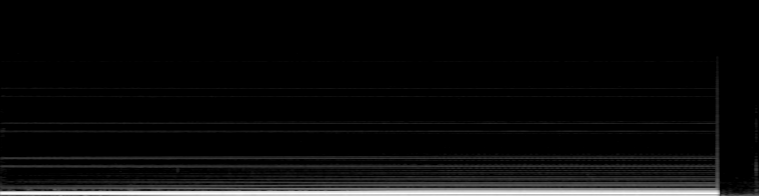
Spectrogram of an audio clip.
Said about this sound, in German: Dass wir eben schön so, also aus, aus der Unterbrechung wird langsam ein Ton, wenn ich die Frequenz langsam erhöhe. Ich weiß nicht, sollen wir es nochmal anhören oder? Ja, lass nochmal laufen. Jetzt, wo man weiß, was passiert. Ab jetzt ist ein Ton.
